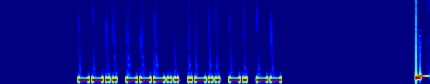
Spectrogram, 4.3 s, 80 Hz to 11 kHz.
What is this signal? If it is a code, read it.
Morse code, heard as a keyed tone, about 36 wpm, 690 Hz. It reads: Z8LNM
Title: Code Groups - 5 Letter:Numbers - 35wpm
